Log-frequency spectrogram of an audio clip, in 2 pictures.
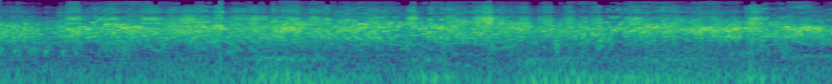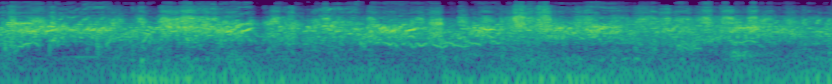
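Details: Many male budgerigars, blue and violet, in an aviary colony, chattering constantly: high warbled chirps layered thickly, a few louder tweets breaking through the busy din.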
